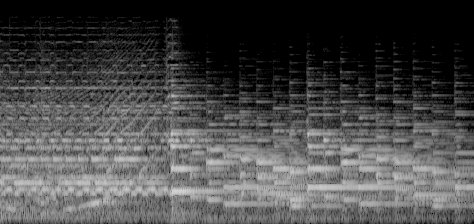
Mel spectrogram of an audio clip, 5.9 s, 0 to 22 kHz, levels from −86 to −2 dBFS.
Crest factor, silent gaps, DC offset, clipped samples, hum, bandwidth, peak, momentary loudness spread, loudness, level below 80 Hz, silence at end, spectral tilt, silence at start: 16 dB; none; under 0.1%; under 0.1%; none; 16 kHz; -6 dBFS; 5 LU; -23 LUFS; -56 dBFS; 0 s; -3.5 dB/octave; 0 s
